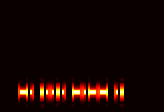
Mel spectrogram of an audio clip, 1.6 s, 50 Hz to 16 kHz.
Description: Morse code, heard as a keyed tone, about 47 wpm, 700 Hz. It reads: N5YI
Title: USA Call Signs - 4 Characters - 3x Character Spacing - 45wpm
